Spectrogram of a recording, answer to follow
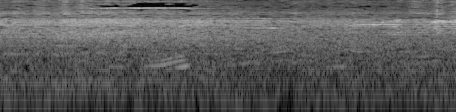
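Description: Ice-shaving machine turning a block of ice against its blade, a steady grinding hiss of ice being shaved, with background voices.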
